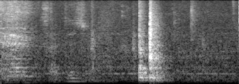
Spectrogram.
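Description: A voice trails off, then about one and a half seconds in comes a single sharp knock with a short ring after it.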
